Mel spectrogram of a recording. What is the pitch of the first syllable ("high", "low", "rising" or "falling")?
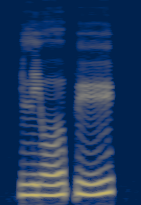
rising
